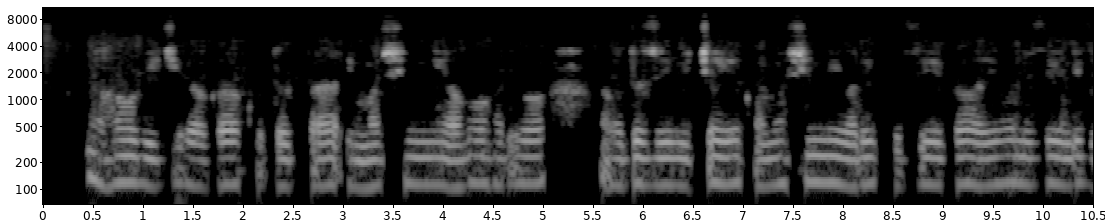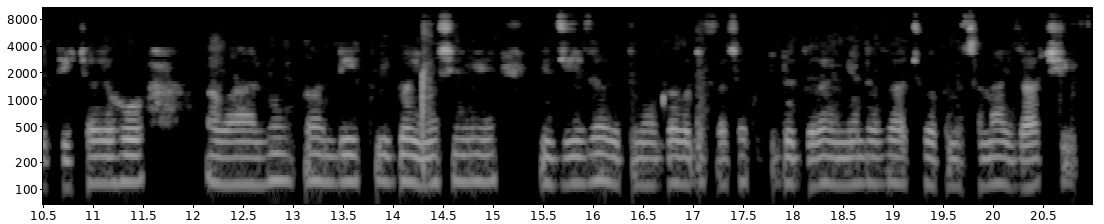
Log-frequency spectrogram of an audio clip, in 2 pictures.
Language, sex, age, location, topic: Kinyarwanda, male, 50+, Musanze, education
